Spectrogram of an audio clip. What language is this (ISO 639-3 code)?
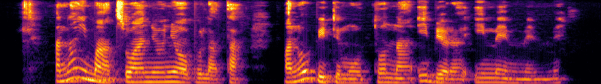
ibo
